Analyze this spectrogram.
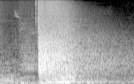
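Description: A single gunshot from a gun fired outdoors over grass: one sharp, loud blast that cuts in abruptly and then fades slowly over about a second.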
